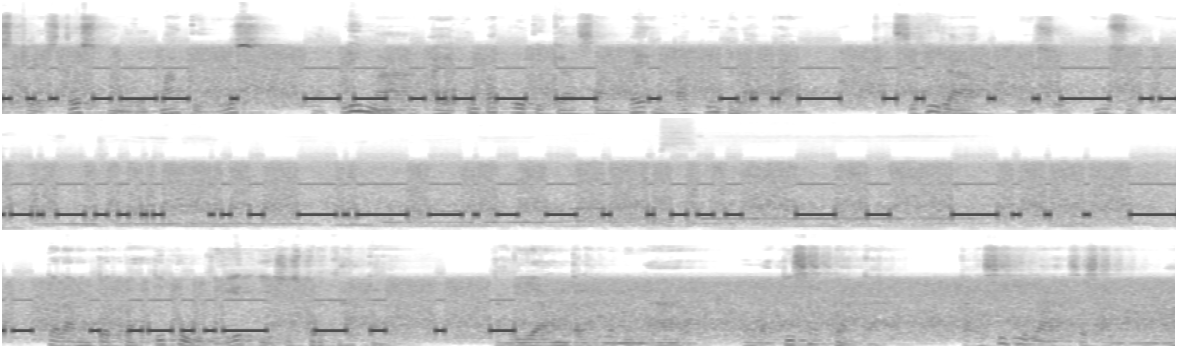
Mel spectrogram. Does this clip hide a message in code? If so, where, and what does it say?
No, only beeps of irregular length, with phone line noise.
